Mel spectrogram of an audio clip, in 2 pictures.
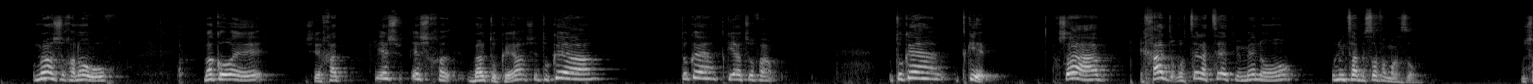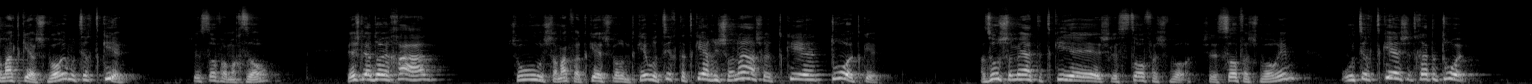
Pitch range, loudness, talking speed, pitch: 180-245 Hz, -24 LUFS, 135 wpm, 220 Hz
